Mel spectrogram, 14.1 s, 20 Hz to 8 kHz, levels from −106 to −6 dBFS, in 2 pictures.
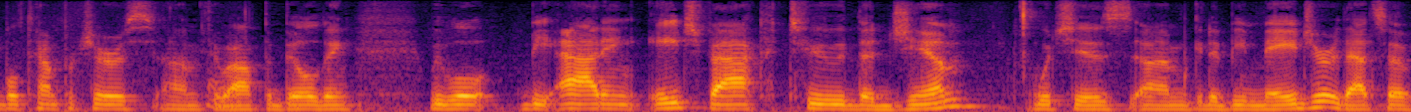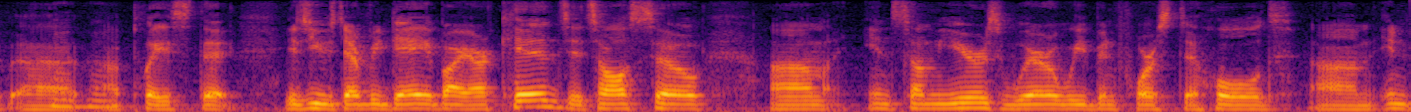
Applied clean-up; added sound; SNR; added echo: none; none; none; none.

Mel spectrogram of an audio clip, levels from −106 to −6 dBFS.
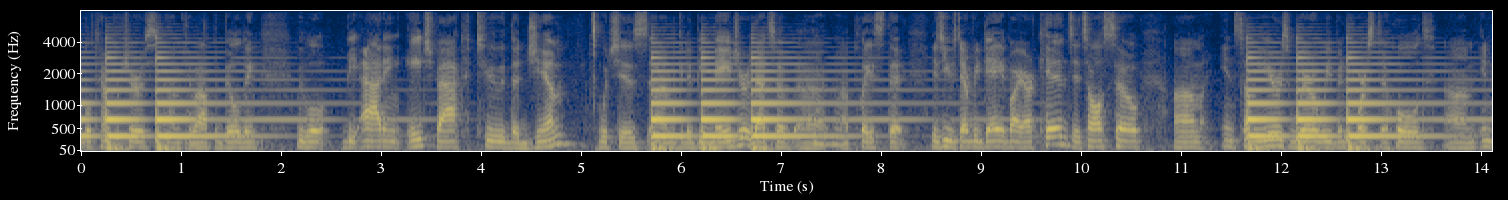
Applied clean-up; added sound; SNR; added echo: none; Piano; -5 dB; none.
